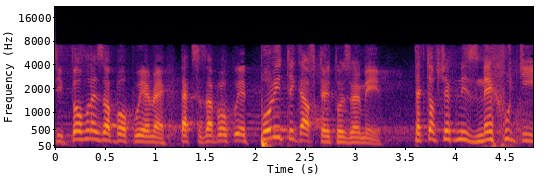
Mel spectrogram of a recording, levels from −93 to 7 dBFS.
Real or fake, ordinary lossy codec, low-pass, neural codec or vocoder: fake; MP3, 48 kbps; 7.2 kHz; codec, 16 kHz, 1 kbps, X-Codec, HuBERT features, trained on balanced general audio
